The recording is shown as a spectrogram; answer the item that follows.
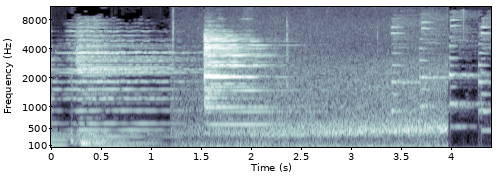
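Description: The song's music cuts off about a second in, and a single church bell stroke follows, its overtones ringing and slowly dying away.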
